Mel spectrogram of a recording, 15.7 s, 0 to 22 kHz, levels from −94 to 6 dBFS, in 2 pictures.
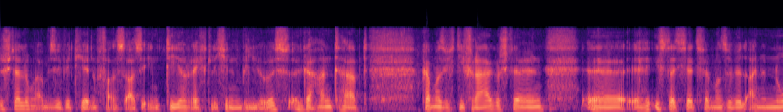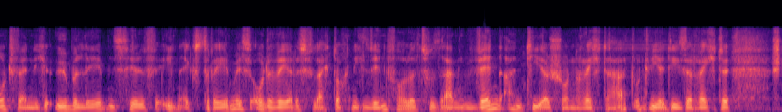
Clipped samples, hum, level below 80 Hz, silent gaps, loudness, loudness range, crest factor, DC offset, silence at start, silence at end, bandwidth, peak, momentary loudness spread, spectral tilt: under 0.1%; none; -62 dBFS; none; -22 LUFS; 1 LU; 18 dB; under 0.1%; 0 s; 0 s; 8.2 kHz; -2 dBFS; 5 LU; -5.5 dB/octave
